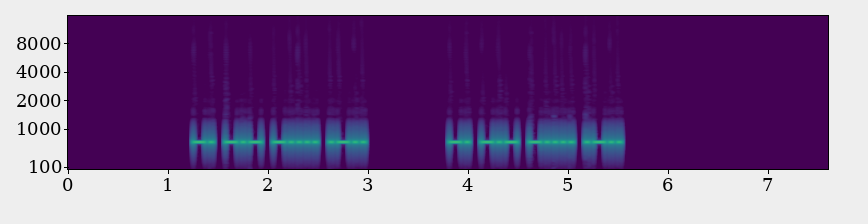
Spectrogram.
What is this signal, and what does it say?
Morse code, heard as a keyed tone, about 32 wpm, 700 Hz. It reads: NK6L NK6L
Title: USA Call Signs - 4 Characters - Repeated 2x - 30wpm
